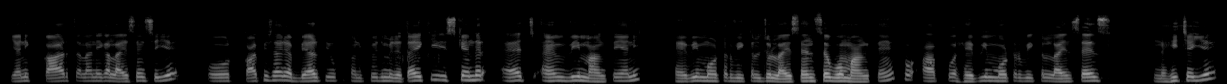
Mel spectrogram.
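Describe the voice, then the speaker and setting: A man's voice: fairly high pitch, clear, resonant tone, dry recording. A young man, a YouTuber for exam aspirants, explaining a job notification in an informal way, often restarting his words.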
